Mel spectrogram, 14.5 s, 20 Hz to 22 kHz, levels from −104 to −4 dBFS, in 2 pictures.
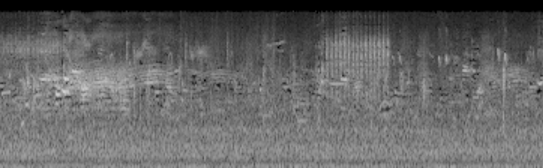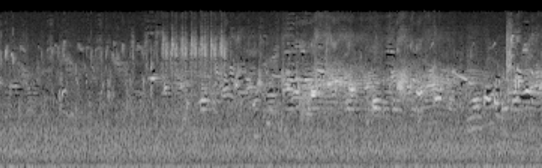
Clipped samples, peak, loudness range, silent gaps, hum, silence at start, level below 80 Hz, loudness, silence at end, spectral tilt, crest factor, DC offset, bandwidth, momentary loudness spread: under 0.1%; -10 dBFS; 10 LU; none; none; 0 s; -50 dBFS; -28 LUFS; 0 s; -0.5 dB/octave; 22 dB; under 0.1%; 16.5 kHz; 16 LU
